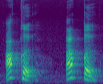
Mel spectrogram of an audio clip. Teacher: நாவுடைய இறுதி இருக்குல்ல, அது வந்து, மேல இருக்கக்கூடிய மென்மையான முகடை தொடணும். வேற ஒன்னும் இல்ல, அந்த உள்நாக்கு இருக்கக்கூடிய அந்த சதை, உள்நாக்குக்கு மேல இருக்கக்கூடிய சதையை வந்து, நா உவுடைய இறுதி வந்து டச் பண்ணனும் அப்படின்னு சொல்லி இருக்காங்க. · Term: காப்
